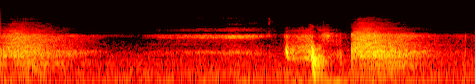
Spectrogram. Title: mostly stifled chhinkni sneezes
